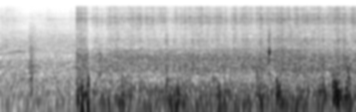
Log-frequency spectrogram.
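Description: Faint store background, then, about a second in, a steady rolling noise from a metal shopping cart being pushed across parking-lot asphalt, with a few light clicks.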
